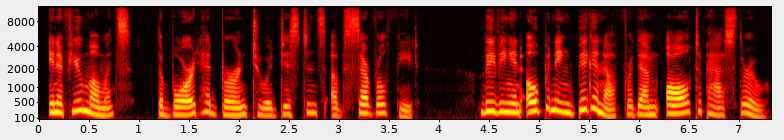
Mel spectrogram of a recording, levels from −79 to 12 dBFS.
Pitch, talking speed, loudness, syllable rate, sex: 200 Hz, 205 wpm, -19 LUFS, 5.7 syllables/s, female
